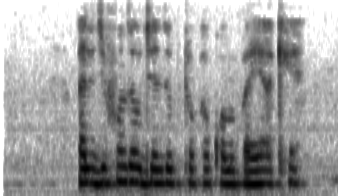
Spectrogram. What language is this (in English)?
Swahili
